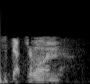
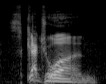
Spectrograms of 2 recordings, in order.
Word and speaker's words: Saskatchewan: I can't do it how he did it, but I don't think we pronounce it quite like he did. We kind of just blur it as Saskatchewan. – Saskatchewan.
